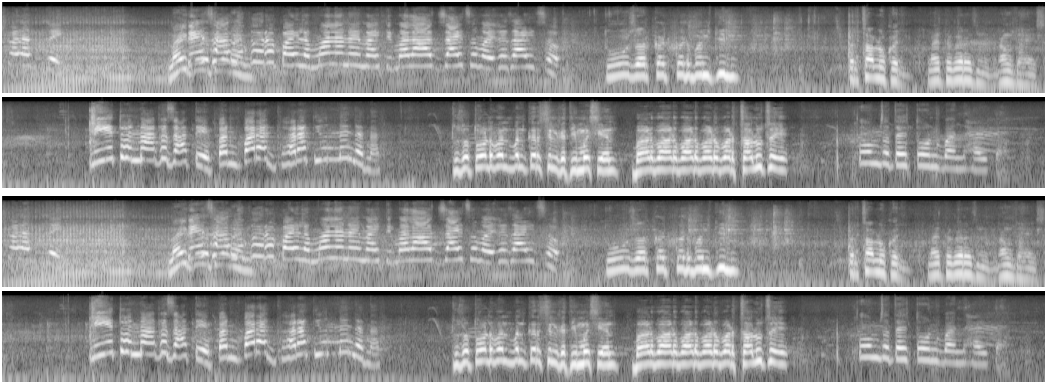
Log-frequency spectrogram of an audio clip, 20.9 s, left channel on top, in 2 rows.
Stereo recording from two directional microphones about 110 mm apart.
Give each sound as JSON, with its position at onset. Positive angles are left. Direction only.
{"t": 0.6, "sound": "vehicle", "side_deg": -35}
{"t": 1.6, "sound": "speech", "side_deg": 0}
{"t": 6.2, "sound": "speech", "side_deg": 10}
{"t": 7.3, "sound": "a sound", "side_deg": -35}
{"t": 8.6, "sound": "speech", "side_deg": 10}
{"t": 11.3, "sound": "speech", "side_deg": -5}
{"t": 14.9, "sound": "speech", "side_deg": 15}
{"t": 18.9, "sound": "speech", "side_deg": -5}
